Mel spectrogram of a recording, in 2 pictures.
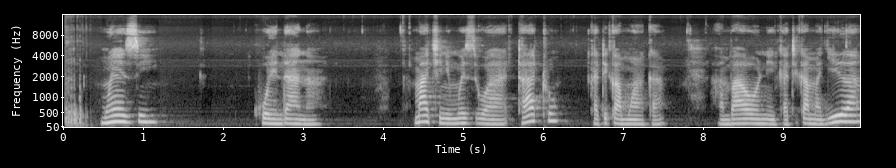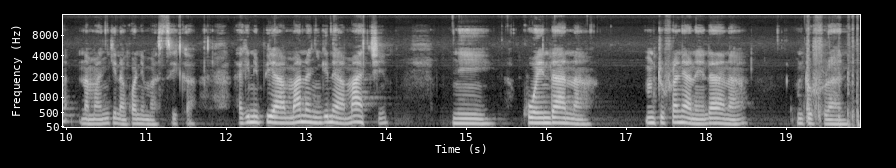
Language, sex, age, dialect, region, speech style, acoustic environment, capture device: Swahili, female, 25-34, Tanzania - Dar es Salaam, Tanzania, relaxed; tired, silence; nature, mobile / Linux / Chrome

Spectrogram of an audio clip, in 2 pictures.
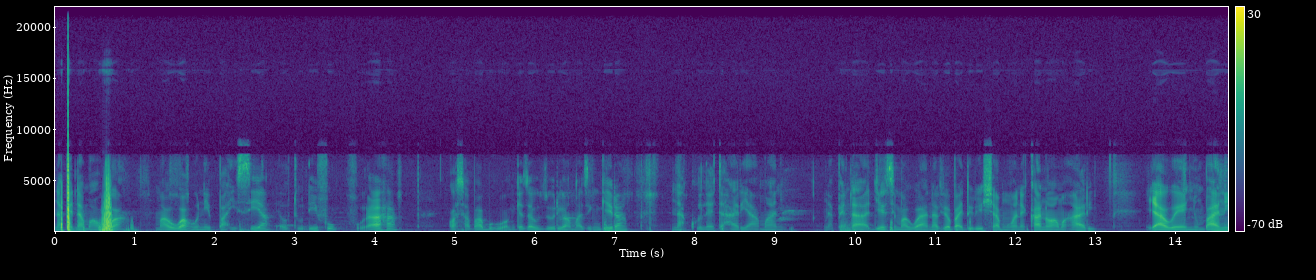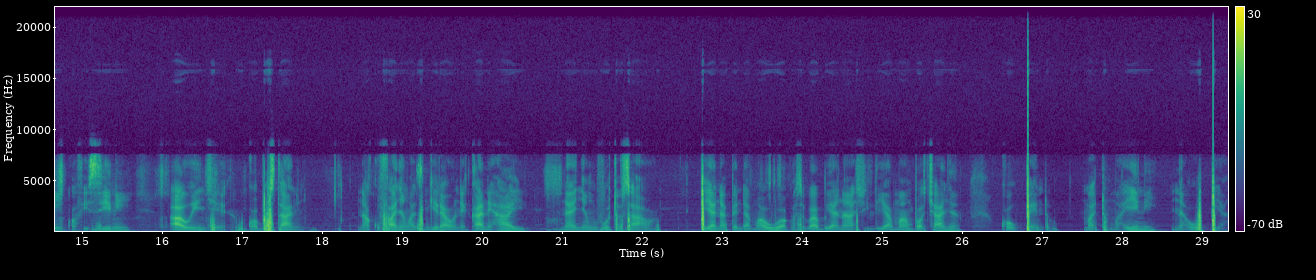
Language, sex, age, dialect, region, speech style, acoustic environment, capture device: Swahili, male, 25-34, Kenya - Nairobi Sheng-influenced, Kenya, relaxed, nature, desktop / Windows / Chrome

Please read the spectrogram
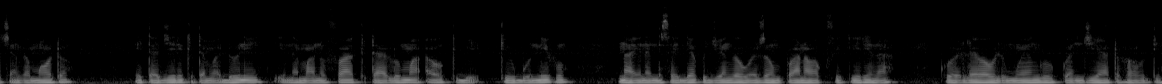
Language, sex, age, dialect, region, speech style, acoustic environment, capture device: Swahili, male, 25-34, Kenya - Nairobi Sheng-influenced, Kenya, happy; relaxed; excited; focused, nature; silence, desktop / Windows / Chrome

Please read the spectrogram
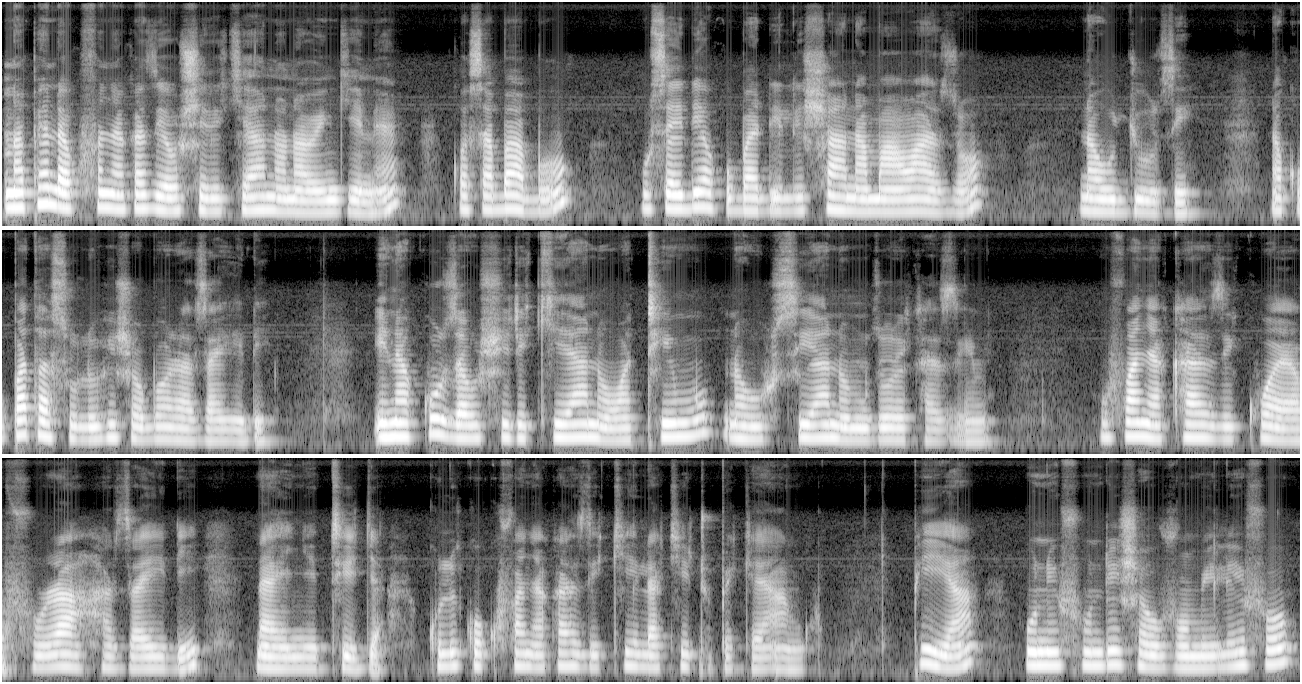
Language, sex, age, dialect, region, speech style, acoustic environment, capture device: Swahili, female, 25-34, Kenya - Nairobi Sheng-influenced, Kenya, happy, silence, mobile / Linux / Chrome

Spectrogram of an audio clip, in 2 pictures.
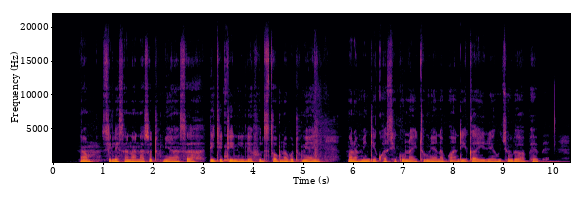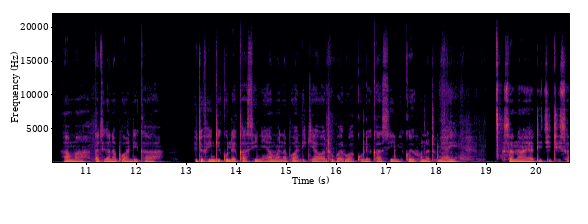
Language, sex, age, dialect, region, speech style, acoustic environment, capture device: Swahili, male, 18-24, Kenya - Nairobi Sheng-influenced, Kenya, focused, nature, mobile / Linux / Chrome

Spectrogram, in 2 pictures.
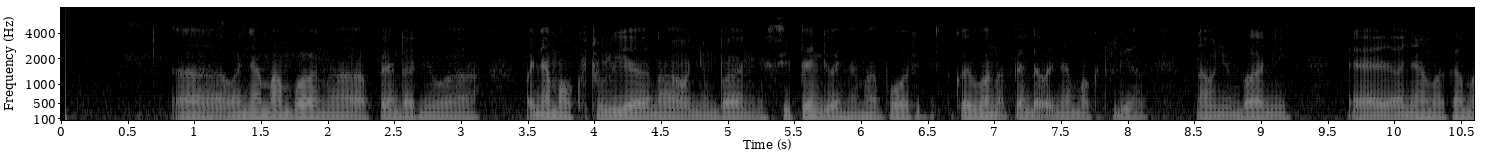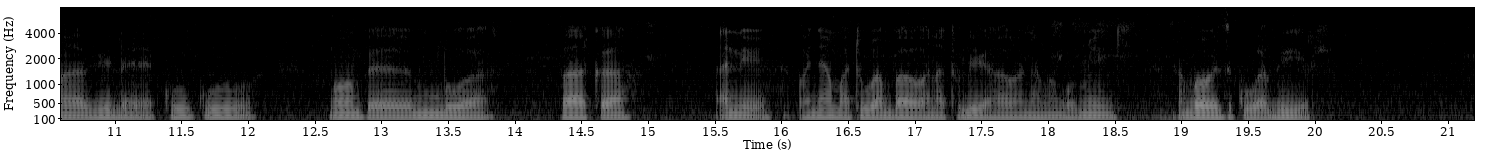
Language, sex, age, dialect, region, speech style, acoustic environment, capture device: Swahili, male, 18-24, Kenya - Nairobi Sheng-influenced, Kenya, happy, nature, desktop / Windows / Chrome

